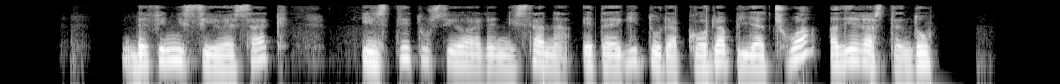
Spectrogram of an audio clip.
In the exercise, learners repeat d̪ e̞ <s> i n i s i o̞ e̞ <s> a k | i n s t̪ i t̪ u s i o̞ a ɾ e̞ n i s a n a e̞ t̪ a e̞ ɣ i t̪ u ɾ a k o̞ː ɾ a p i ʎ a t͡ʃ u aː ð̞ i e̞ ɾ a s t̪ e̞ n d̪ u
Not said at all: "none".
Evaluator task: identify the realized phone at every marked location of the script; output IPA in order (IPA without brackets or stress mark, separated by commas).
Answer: f, s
